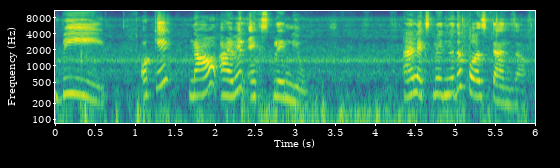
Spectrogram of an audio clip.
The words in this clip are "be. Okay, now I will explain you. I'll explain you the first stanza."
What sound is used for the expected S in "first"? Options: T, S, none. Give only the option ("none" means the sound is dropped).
none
